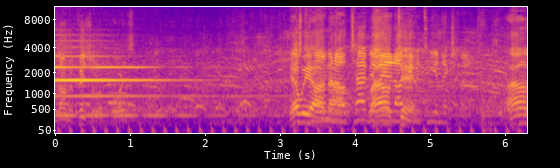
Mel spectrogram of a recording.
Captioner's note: bell sounds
